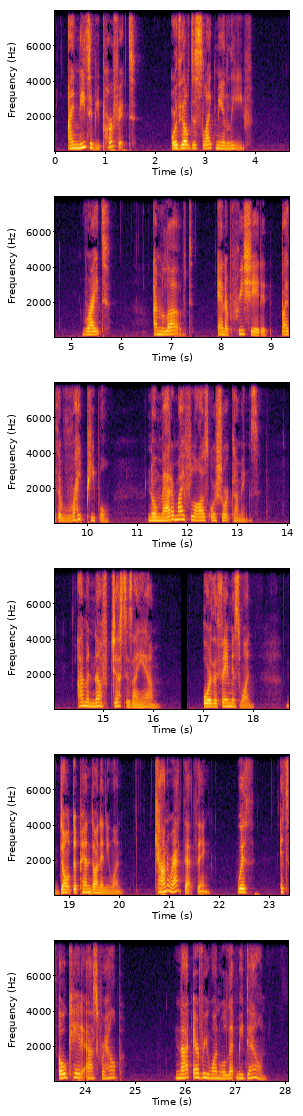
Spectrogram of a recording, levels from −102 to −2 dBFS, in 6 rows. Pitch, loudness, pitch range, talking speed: 185 Hz, -16 LUFS, 155-195 Hz, 120 wpm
